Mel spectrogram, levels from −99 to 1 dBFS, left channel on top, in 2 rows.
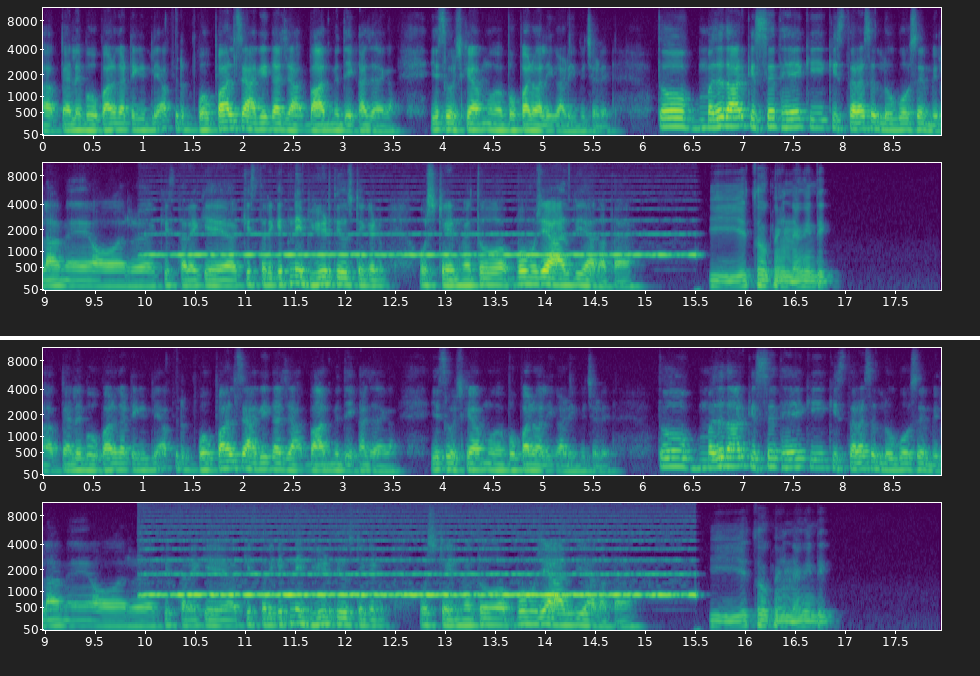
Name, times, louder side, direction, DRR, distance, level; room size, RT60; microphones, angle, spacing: voice 1, 0.0-3.5 3.9-5.7 6.2-12.4 12.8-14.9, left 4 dB, 80° left, 0.8 m, -25 dB
sound 1, 9.9-15.5, right 6 dB, 80° right, 0.6 m, -24 dB
voice 2, 15.7-16.8, left 2 dB, 40° left, 0.5 m, -29 dB
4.7 x 3.8 x 2.8 m
head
